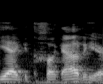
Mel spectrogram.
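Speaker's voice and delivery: ordinary talk, nothing marked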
